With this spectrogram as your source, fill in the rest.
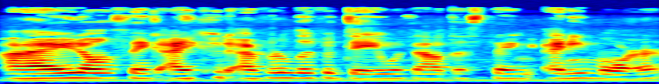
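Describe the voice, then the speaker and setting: A somewhat breathy woman speaks with monotone, flat intonation. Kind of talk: casual product review to camera.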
